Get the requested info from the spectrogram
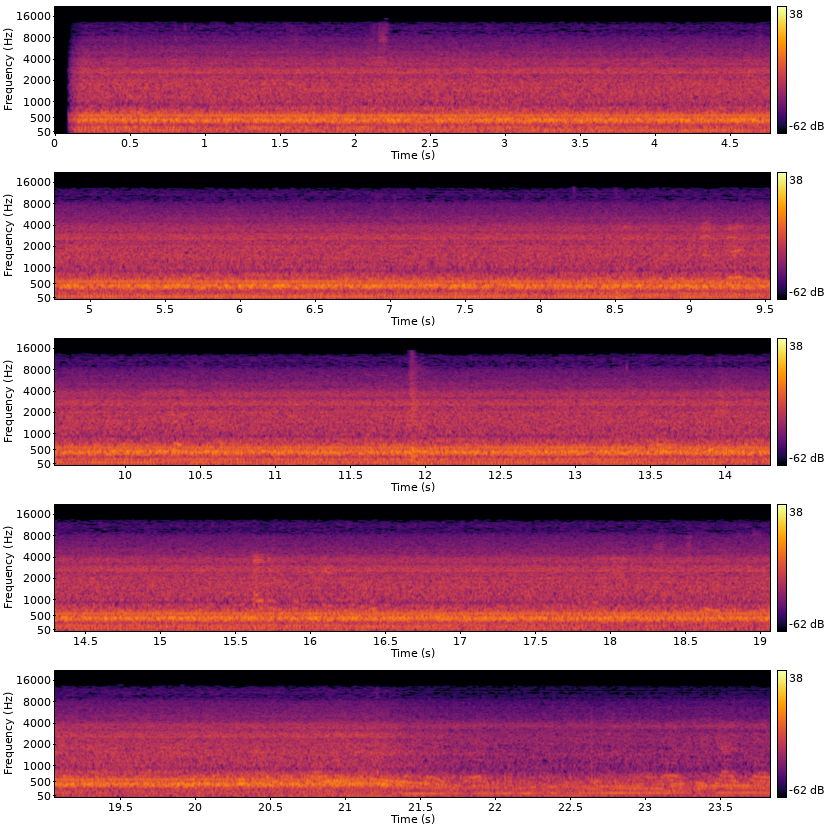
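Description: A vehicle engine running steadily at idle, then winding down with a falling pitch about a second before the end as it is shut off.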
